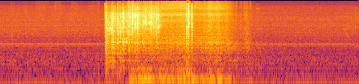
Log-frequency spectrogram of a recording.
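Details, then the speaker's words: Abandoned Ford Thunderbird pulled from near Amarillo: about three seconds of fast, uneven cranking with a few catches that never become a run, even after starting fluid; owner suspects no fuel getting to the engine. "maybe we're not getting fuel all right so we're going to check a few things i think it's just not getting fuel at this point"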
